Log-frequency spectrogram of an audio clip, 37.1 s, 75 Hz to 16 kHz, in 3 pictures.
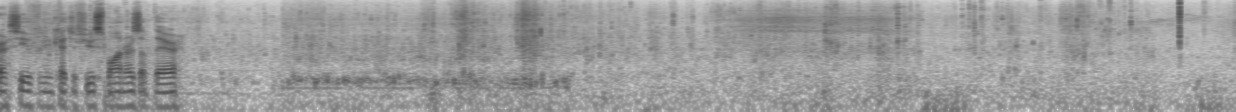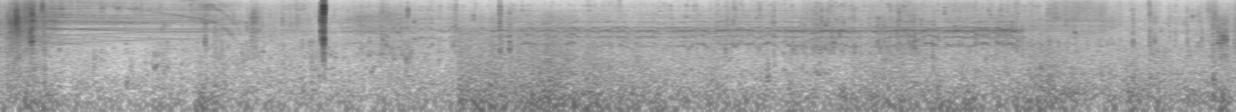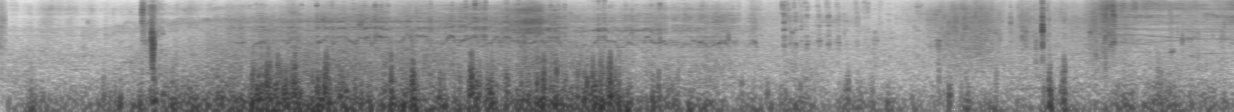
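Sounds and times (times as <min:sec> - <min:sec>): water sloshing against hull: 0:00.0 - 0:37.0
wind buffeting microphone: 0:15.8 - 0:37.0
sharp clicks: 0:27.8 - 0:33.4.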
